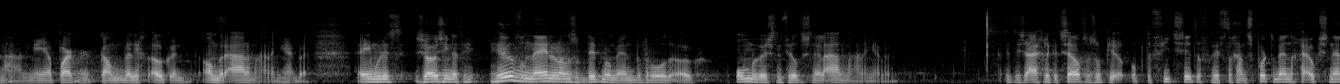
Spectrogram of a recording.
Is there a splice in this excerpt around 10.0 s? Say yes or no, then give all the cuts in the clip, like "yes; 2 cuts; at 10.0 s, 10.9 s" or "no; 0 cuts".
yes; 1 cut; at 10.0 s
